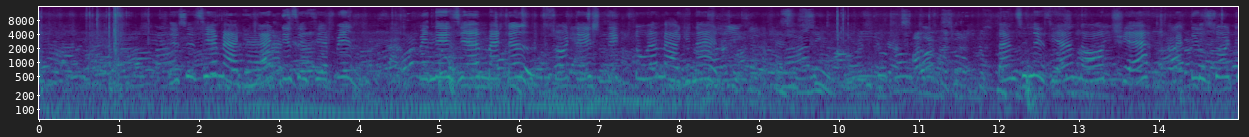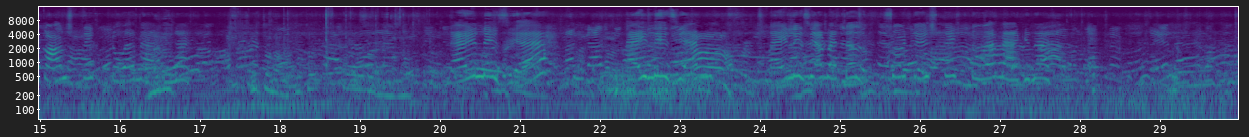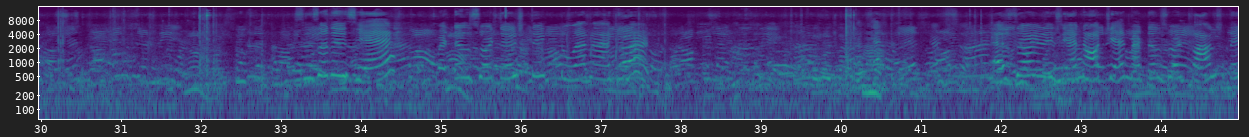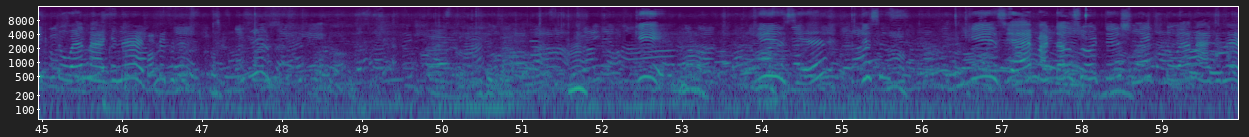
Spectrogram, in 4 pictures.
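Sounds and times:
children talking: 0.0 - 59.9.

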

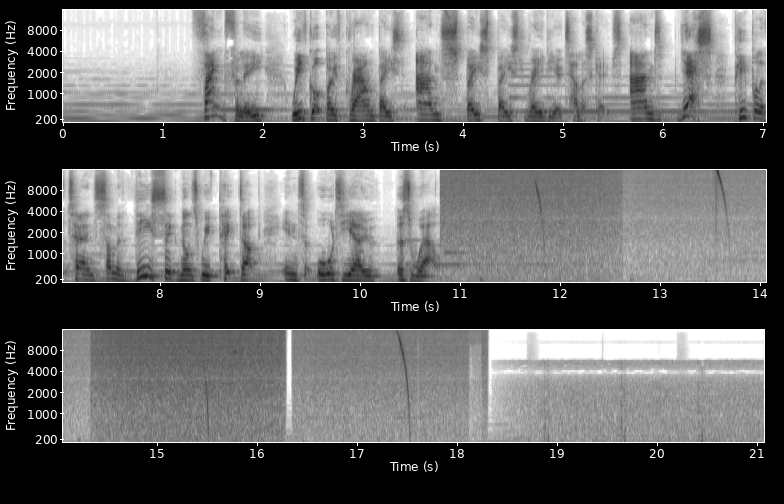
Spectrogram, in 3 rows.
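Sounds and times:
static hiss: 10.8 - 21.0
falling whistles: 11.3 - 12.3.

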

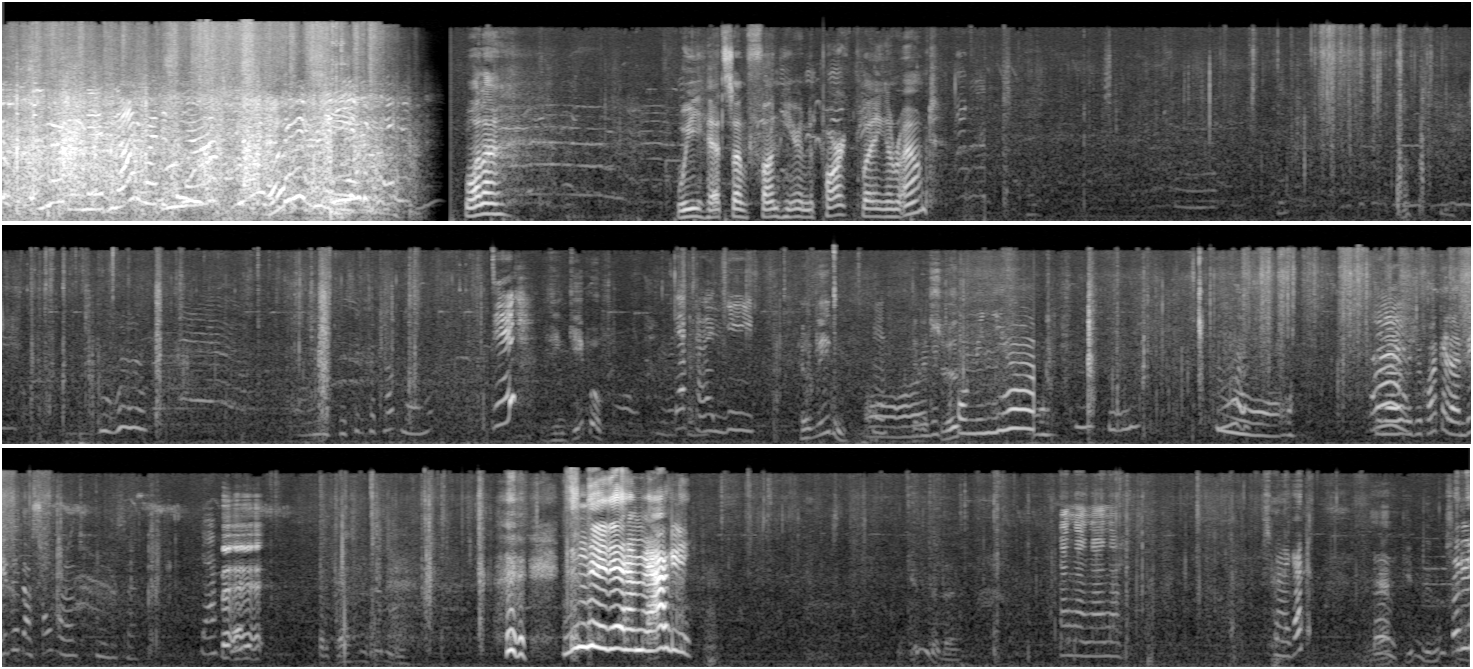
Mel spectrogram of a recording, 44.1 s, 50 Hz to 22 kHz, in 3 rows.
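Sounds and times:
voices at low level: 0.0 - 13.1
goat bleating: 31.6 - 32.0, 39.9 - 40.8.

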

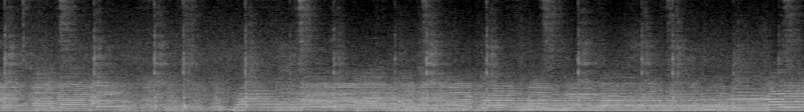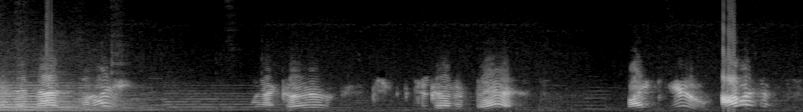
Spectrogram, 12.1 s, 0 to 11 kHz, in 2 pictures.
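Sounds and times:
high-pitched telephone-like voice: 7.9 - 10.0, 10.8 - 11.9.

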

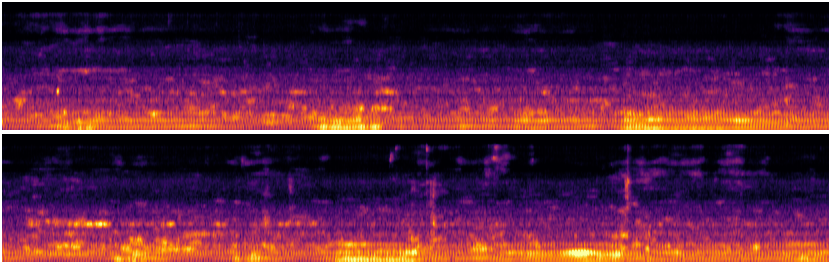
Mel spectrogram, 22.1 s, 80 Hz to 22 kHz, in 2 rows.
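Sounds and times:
excavator engine running: 0.0 - 22.0.

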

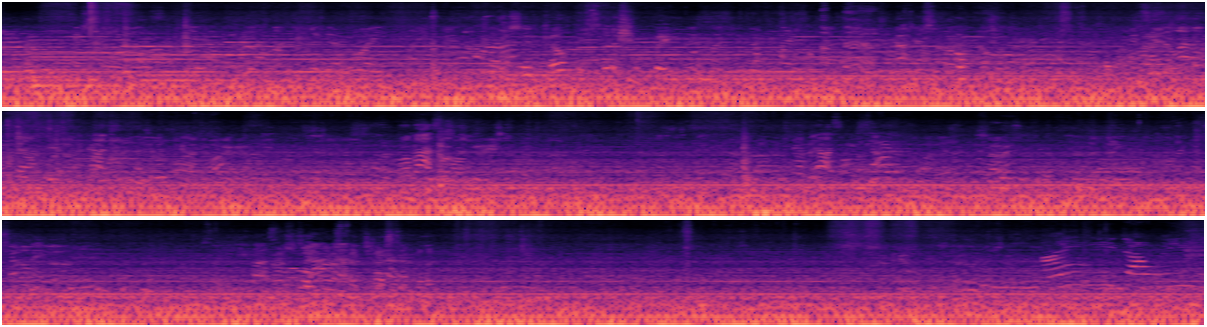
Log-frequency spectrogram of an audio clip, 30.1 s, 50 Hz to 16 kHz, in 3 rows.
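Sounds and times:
boat engine rumbling: 0.0 - 30.0.

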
